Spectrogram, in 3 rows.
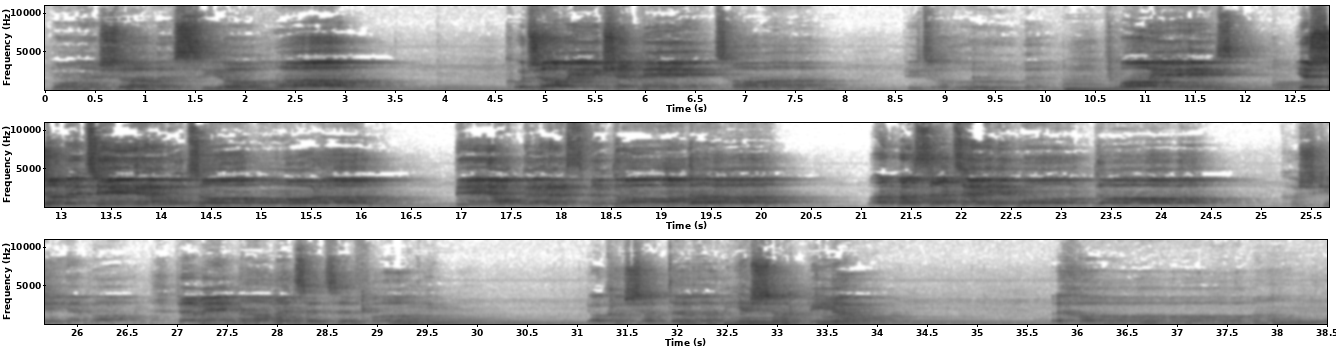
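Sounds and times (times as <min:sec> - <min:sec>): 
guitar: 0:00.0 - 0:38.5.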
